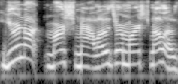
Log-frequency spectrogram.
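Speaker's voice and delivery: ordinary talk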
